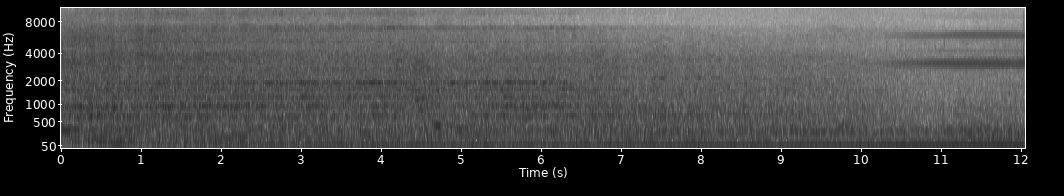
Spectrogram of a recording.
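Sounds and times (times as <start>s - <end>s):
train wheels rushing: 0.0s - 7.5s
high whine: 8.2s - 12.0s.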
